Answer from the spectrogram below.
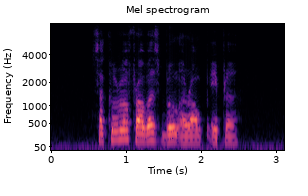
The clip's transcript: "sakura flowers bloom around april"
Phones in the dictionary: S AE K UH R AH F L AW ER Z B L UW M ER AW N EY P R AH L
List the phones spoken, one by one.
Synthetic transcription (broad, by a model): S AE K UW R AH F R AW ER S B UW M ER AW N EY P R AH L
